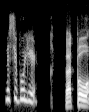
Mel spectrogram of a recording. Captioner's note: speaking French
